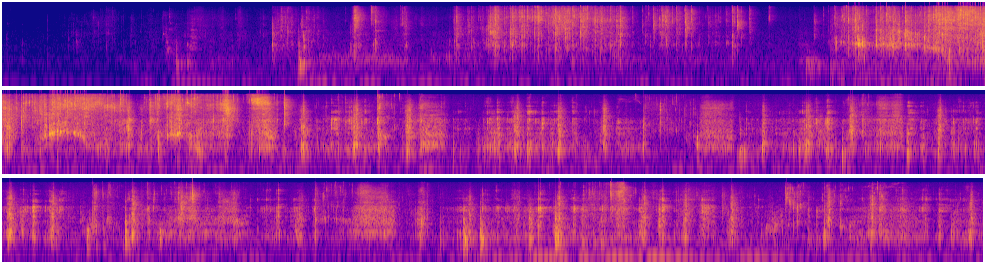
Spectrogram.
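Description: Close-miked chewing of cabbage kimchi with rice wrapped in roasted seaweed: wet crunching and crackling, which starts sparse and becomes dense and much louder about eight seconds in.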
